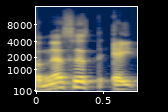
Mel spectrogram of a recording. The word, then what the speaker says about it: necessitate: desertify 사막화하다 socialize 사유하다 necessitate 하게 되면 필요하다 선생님 이거 방금 8라고 발음했지? 네, 동사가 아니라 형용사가 되면 it로 발음하는 건 다음번에 한번 알려드릴게요 됐니?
